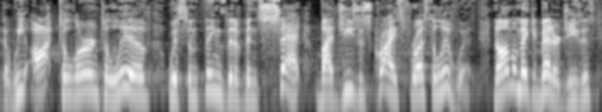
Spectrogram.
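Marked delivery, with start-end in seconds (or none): 6.2-7.4 loud, high insistent protest; stubborn protest. Retold or imitated. Himself arguing back at Jesus, loud stubborn protest. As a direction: dig in and refuse, louder.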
